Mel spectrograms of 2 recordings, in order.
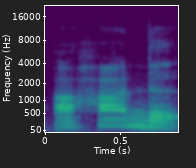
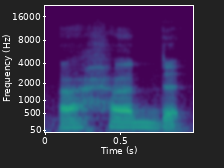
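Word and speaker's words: أَحَد: Ada yang bacanya ahad, nah gitu, jangan seperti itu ya. Ahad. Qalqalahkan. Dan jangan pula sampai tidak diqalqalahkan. Ada juga yang bacanya ahad. Qulhuwallahu ahad, katanya. Ha ini juga harus hati-hati. Ha ya, ahad. Artinya satu. Jangan sampai menjadi huruf ha saja, ahad. Ahad, itu cara baca yang betul.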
